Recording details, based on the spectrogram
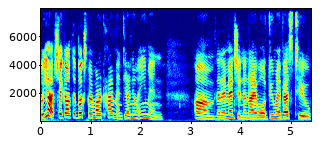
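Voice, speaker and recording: A woman speaks with a fairly high pitch. Her pace is moderate, with ordinary pitch variation. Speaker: vlogger sharing mental health story. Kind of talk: casual monologue vlog. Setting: outdoors on a walk. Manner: loud; animated.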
